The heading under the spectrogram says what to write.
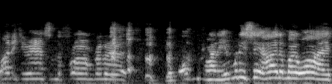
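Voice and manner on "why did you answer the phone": put-on angry yelling, much higher pitch. Retelling his wife yelling after he answered her call on stage, imitating wife yelling. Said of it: "she's yelling at me".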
